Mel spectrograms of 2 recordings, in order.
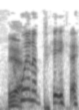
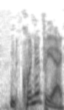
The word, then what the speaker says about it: Quinnipiac: do some college show in quinnipiac winnipeg quinnipiac that's how you say it it's quinnipiac yeah quinnipiac that's right am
